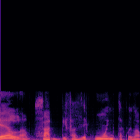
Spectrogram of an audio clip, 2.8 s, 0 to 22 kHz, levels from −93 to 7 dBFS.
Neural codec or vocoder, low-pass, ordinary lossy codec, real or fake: codec, 16 kHz, 4 kbps, X-Codec, HuBERT features, trained on balanced general audio; none; none; fake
